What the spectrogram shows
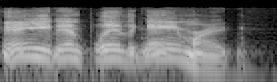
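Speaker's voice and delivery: very high, put-on, scolding voice. Imagining a call saying the game wasn't played right: John Perry's voice. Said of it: "That'd be John Perry's voice".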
